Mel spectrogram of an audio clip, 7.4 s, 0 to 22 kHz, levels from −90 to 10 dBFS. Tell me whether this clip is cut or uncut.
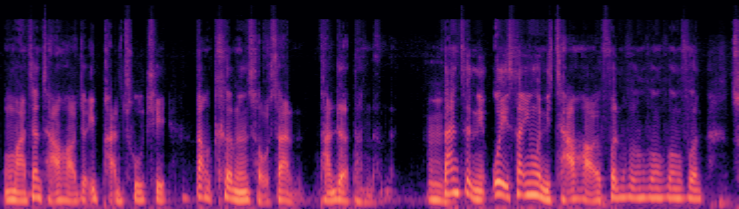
uncut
